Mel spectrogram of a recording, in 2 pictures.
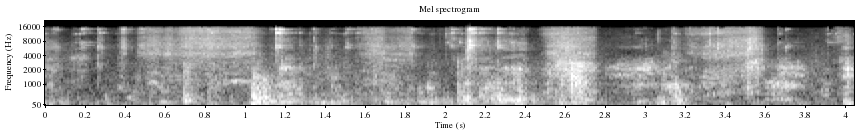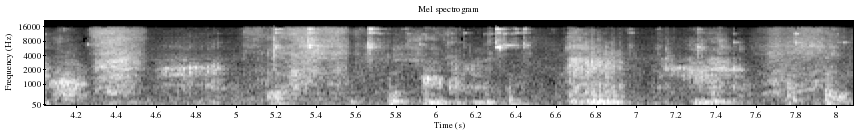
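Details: Buster, a pug, and Patton, an English mastiff, wrestle in play: heavy panting and snorting alternate with gruff growls in a rapid, rough rhythm, with thuds and rustling close by.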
